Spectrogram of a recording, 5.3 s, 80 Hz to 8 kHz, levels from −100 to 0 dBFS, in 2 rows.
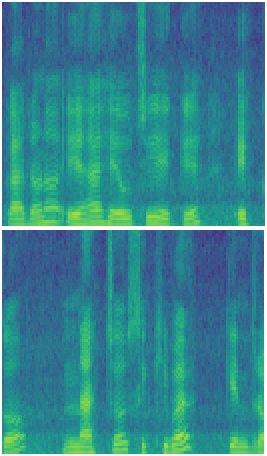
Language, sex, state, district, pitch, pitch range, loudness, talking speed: Odia, female, Odisha, Khordha, 205 Hz, 190-225 Hz, -21 LUFS, 80 wpm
